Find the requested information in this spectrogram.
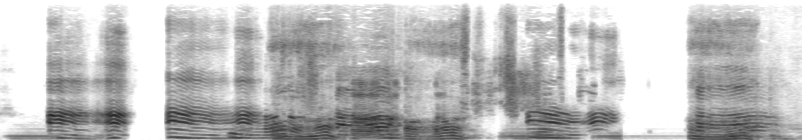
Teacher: you go down from the middle pitch and then go up to the high pitch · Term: third one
